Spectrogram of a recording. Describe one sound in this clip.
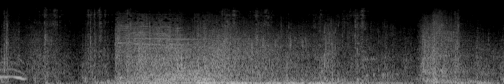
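A large skeletal beast lunges with a rattle of bones.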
